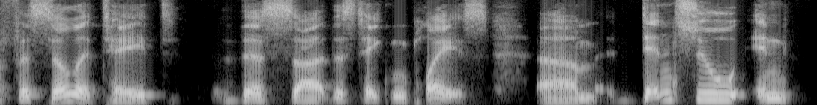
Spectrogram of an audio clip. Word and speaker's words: Dentsu: using blockchain to facilitate this that's taking place Dentsu in kadokawa that's how you pronounce those those organizations here are wanting to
